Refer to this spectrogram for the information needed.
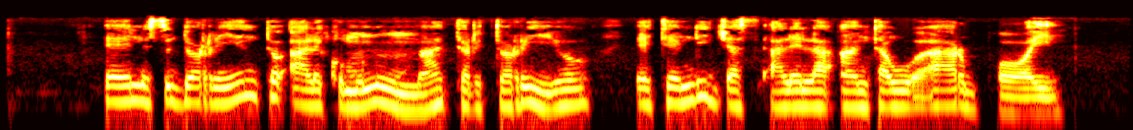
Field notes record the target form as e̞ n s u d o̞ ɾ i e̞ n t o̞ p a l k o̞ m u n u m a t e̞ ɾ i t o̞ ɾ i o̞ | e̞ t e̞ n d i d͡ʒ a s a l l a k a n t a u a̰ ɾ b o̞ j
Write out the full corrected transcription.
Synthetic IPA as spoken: e̞ n s u d o̞ ɾ i e̞ n t o̞ ʔ a l k o̞ m u n u m a t e̞ ɾ i t o̞ ɾ i o̞ | e̞ t e̞ n d i d͡ʒ a s a l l a ʔ a n t a w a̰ ɾ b o̞ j

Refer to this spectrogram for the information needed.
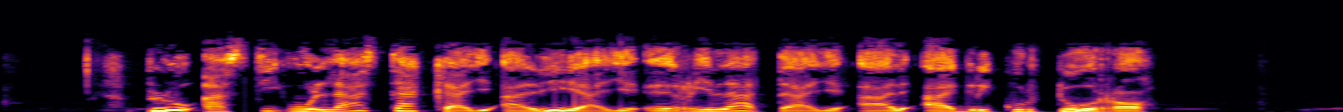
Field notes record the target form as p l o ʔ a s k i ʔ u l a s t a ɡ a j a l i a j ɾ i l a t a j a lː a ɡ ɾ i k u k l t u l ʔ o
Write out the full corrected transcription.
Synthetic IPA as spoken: p l u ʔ a s t i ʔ u l a s t a k a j a l i a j ɾ i l a t a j a l a ɡ ɾ i k u l t u ɾ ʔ o

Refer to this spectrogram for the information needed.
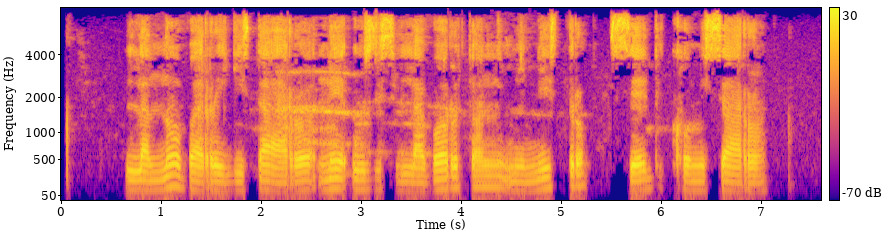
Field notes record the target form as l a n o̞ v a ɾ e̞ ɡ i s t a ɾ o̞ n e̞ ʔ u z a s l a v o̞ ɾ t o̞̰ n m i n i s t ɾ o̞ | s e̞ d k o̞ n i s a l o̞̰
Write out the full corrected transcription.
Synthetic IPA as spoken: l a n o̞ v a ɾ e̞ ɡ i s t a ɾ o̞ n e̞ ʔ u z i s l a v o̞ ɾ t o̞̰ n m i n i s t ɾ o̞ | s e̞ d kʰ o̞ m i s a ɾ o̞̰

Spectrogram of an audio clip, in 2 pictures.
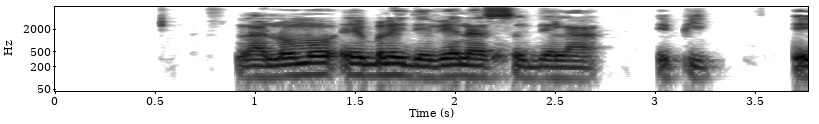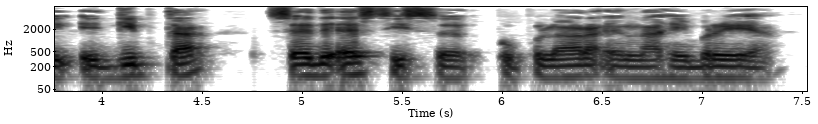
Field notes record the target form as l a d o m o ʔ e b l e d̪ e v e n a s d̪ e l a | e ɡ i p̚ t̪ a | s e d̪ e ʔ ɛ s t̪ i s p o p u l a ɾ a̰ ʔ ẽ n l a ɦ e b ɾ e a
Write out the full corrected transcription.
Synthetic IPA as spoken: l a n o m o ʔ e b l e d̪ e v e n a s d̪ e l a | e ɡ i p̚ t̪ a | s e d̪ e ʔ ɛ s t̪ i s p o p u l a ɾ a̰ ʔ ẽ n l a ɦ e b ɾ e a

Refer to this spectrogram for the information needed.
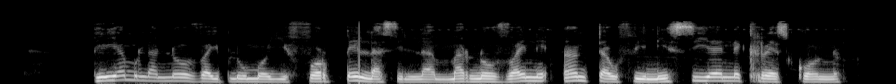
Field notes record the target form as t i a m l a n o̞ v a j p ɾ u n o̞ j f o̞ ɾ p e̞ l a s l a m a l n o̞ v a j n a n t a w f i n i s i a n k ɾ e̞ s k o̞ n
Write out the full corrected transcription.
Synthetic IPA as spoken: t i a m l a n o̞ v a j p l u m o̞ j f o̞ ɾ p e̞ l a s l a m a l n o̞ v a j n a n t a w f i n i s i a n k ɾ e̞ s k o̞ n

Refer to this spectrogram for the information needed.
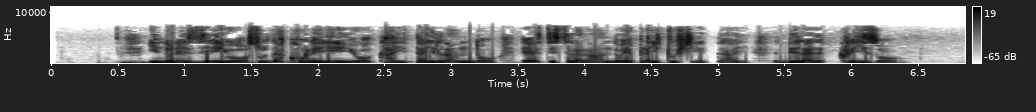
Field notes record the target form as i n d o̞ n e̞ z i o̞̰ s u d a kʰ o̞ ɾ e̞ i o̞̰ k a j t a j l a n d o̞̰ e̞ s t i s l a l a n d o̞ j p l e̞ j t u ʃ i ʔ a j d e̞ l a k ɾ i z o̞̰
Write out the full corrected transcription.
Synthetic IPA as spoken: i n d o̞ n e̞ z i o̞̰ s u d a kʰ o̞ ɾ e̞ i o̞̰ k a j t a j l a n d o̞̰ e̞ s t i s l a l a n d o̞ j p l e̞ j t u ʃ i t a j d e̞ l a k ɾ i z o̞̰

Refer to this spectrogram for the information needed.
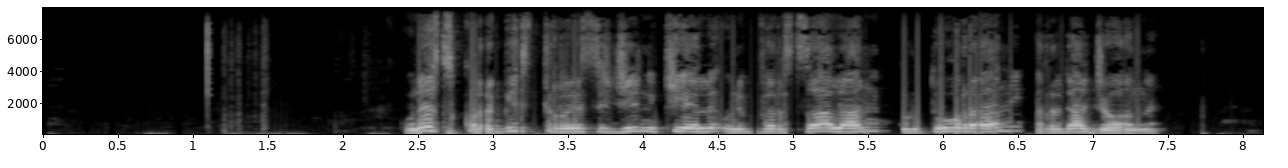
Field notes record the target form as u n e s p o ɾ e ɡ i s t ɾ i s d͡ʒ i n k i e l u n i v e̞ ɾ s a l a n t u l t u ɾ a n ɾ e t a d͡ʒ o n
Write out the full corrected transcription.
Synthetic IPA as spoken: u n e s k o ɾ e ɡ i s t ɾ i s d͡ʒ i n k i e l u n i v e̞ ɾ s a l a n k u l t u ɾ a n ɾ e d a d͡ʒ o n

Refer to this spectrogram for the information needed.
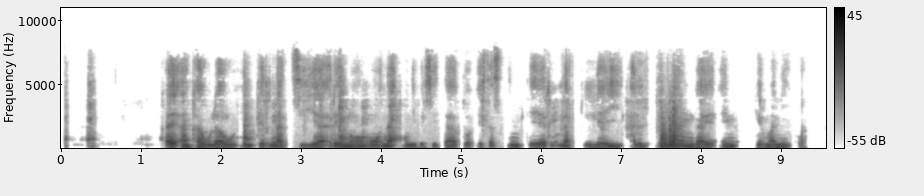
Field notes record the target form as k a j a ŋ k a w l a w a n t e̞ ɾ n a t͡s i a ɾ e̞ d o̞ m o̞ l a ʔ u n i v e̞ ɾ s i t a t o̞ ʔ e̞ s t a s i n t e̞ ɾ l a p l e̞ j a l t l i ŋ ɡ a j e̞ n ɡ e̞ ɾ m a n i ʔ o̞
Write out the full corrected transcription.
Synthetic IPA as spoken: k a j a ŋ k a w l a w i n t e̞ ɾ n a t͡s i a ɾ e̞ n o̞ m o̞ l a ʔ u n i v e̞ ɾ s i t a t o̞ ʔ e̞ s t a s i n t e̞ ɾ l a p l e̞ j a l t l a ŋ ɡ a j e̞ n ɡ e̞ ɾ m a n i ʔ o̞

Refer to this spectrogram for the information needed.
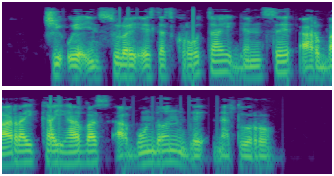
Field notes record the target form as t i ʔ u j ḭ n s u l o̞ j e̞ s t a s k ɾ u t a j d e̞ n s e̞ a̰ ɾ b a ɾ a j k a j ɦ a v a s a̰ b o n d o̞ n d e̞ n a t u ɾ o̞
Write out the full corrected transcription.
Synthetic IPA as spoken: t͡ʃ i ʔ u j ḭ n s u l o̞ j e̞ s t a s k ɾ u t a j d e̞ n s e̞ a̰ ɾ b a ɾ a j k a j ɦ a v a s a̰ b u n d o̞ n d e̞ n a t u ɾ o̞

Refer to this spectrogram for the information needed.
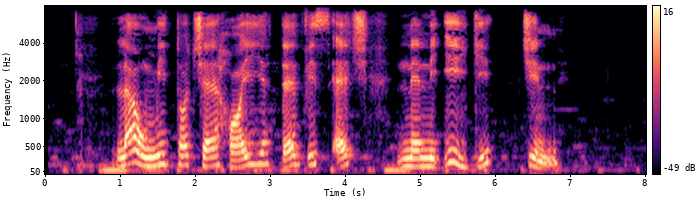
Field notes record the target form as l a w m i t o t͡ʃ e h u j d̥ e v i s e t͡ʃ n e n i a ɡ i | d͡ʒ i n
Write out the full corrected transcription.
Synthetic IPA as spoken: l a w m i t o t͡ʃ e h o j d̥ e v i s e t͡ʃ n e n i i ɡ i | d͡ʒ i n

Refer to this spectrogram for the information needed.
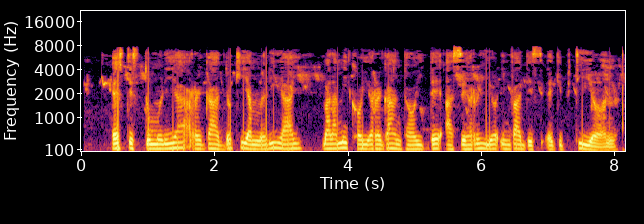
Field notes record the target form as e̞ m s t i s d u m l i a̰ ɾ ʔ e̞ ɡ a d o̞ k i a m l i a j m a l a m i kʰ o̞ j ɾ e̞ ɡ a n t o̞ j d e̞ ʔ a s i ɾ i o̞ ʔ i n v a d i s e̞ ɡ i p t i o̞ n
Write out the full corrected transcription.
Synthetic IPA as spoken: e̞ s t i s d u m l i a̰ ɾ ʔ e̞ ɡ a d o̞ k i a m l i a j m a l a m i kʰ o̞ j ɾ e̞ ɡ a n t o̞ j d e̞ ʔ a s i ɾ i o̞ ʔ i n v a d i s e̞ ɡ i p t i o̞ n

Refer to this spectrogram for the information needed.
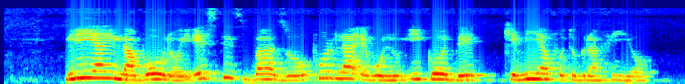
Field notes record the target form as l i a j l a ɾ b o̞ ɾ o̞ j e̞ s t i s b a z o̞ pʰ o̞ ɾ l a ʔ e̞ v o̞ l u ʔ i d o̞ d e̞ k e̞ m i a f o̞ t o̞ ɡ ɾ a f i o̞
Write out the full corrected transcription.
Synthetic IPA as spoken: l i a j l a b o̞ ɾ o̞ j e̞ s t i s b a z o̞ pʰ o̞ ɾ l a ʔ e̞ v o̞ l u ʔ i ɡ o̞ d e̞ k e̞ m i a f o̞ t o̞ ɡ ɾ a f i o̞

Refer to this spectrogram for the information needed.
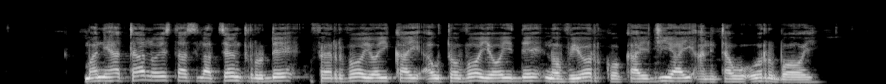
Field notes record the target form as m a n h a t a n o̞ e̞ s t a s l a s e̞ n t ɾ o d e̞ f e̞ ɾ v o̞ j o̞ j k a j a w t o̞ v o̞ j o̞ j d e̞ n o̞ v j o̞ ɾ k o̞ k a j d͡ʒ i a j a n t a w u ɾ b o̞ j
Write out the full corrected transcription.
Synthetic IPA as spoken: m a n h a t a n o̞ e̞ s t a s l a t͡s e̞ n t ɾ o d e̞ f e̞ ɾ v o̞ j o̞ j k a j a w t o̞ v o̞ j o̞ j d e̞ n o̞ v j o̞ ɾ k o̞ k a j d͡ʒ i a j a n t a w u ɾ b o̞ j

